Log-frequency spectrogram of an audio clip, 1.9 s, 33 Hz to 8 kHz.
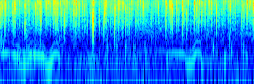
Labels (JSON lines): {"label": "biophony, cascading saw", "recorder": "SoundTrap 600 or HydroMoth"}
